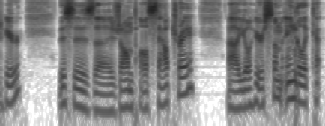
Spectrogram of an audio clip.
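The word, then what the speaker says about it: Sartre: power couple pictured here this is uh jean-paul soutre uh you'll hear some anglica anglicanized pronunciations of his name as uh sart but more often is jean-paul sautre they were lifelong lovers both philosophers and uh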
